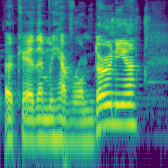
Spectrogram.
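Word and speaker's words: Rondônia: Okay, then we have Rondonia. I think it's pronounced Hondonia, and then also I learned some other pronunciations.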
